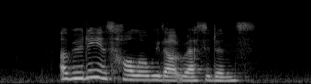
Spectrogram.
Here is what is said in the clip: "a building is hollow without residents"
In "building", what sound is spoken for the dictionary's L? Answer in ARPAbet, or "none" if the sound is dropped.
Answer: none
